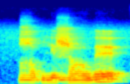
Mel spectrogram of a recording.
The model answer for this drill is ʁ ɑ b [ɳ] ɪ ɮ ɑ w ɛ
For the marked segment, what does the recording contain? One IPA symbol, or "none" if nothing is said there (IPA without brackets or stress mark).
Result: n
